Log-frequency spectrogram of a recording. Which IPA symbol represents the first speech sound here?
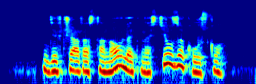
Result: dʲ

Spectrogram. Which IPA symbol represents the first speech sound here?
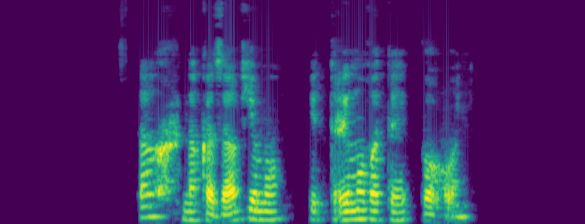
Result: s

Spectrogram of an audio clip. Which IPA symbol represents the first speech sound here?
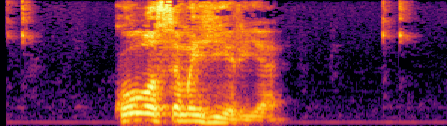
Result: k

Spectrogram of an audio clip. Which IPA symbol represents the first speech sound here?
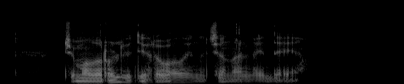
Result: t͡ʃ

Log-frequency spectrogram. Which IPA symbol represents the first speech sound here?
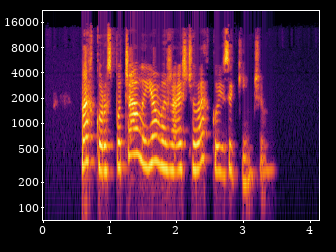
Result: lˠ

